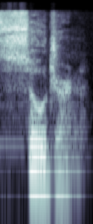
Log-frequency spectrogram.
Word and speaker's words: sojourn: story together foreign how do you pronounce this word let me see Ah that's sojourn it means to stay for a while this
